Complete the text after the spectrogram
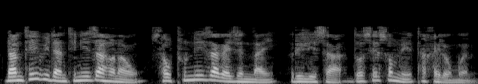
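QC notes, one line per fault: Throughout: transcoding between lossy codecs. Nothing above 5.9 kHz, with mixed smearing and swirly artefacts rather than one codec's single signature, likely from an MP3, HE-AAC and Opus chain.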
